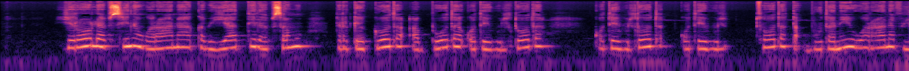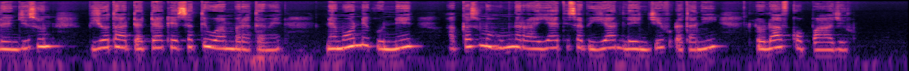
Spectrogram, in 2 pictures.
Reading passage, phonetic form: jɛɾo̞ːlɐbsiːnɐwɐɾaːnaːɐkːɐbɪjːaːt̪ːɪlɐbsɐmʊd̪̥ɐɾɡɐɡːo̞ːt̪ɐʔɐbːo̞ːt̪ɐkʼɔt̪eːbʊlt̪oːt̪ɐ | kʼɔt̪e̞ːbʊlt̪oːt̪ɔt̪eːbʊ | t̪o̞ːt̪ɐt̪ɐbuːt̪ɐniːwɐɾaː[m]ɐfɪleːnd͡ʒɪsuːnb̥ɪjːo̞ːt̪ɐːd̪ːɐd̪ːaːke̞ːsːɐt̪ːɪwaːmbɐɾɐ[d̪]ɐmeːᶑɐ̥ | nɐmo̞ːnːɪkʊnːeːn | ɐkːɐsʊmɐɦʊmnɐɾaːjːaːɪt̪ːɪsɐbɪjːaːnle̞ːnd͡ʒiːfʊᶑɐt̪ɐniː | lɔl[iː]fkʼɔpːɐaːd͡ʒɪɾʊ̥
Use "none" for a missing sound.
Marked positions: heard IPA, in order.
n, t̪, aː

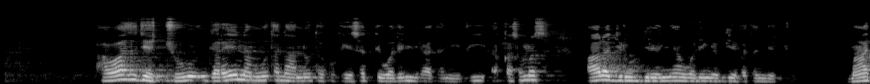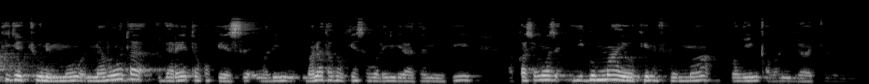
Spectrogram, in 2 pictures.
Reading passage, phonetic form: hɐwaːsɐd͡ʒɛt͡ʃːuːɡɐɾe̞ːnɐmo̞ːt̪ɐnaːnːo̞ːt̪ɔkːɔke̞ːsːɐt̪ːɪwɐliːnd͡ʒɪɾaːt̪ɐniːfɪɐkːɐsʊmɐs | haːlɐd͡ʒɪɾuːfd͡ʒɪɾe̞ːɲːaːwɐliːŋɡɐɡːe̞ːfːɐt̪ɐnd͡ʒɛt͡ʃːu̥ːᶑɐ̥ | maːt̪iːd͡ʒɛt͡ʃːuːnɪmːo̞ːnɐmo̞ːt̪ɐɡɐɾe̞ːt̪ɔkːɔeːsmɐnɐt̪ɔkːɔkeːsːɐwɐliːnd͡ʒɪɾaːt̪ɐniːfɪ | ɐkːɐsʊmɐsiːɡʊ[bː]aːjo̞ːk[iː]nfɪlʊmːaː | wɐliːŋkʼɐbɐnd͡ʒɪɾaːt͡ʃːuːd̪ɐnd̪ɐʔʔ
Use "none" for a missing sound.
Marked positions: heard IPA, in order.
mː, iː

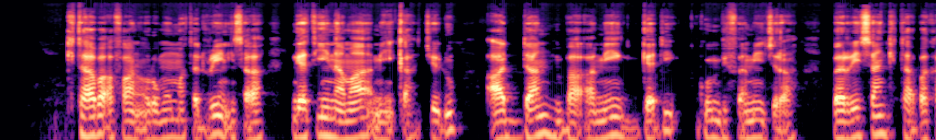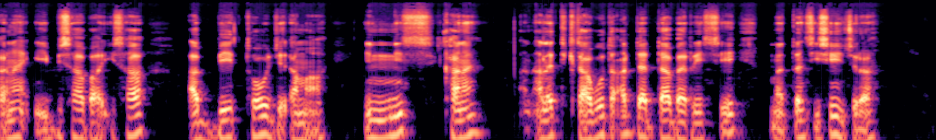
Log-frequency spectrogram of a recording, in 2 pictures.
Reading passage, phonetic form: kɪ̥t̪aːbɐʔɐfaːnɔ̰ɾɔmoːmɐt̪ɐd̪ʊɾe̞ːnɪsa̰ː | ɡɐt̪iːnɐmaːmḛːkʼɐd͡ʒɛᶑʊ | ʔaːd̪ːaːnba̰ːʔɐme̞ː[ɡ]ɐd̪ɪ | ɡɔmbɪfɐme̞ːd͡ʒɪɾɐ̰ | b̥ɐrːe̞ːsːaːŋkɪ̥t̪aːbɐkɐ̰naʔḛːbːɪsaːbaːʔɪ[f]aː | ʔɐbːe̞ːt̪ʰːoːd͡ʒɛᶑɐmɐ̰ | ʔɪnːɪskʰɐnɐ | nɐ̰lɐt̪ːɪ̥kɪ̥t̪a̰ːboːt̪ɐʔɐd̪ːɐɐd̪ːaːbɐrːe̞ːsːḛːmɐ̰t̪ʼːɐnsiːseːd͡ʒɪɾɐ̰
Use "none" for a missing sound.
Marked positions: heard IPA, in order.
ɡ, s

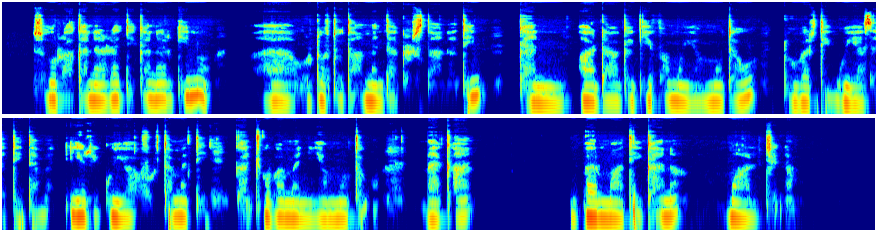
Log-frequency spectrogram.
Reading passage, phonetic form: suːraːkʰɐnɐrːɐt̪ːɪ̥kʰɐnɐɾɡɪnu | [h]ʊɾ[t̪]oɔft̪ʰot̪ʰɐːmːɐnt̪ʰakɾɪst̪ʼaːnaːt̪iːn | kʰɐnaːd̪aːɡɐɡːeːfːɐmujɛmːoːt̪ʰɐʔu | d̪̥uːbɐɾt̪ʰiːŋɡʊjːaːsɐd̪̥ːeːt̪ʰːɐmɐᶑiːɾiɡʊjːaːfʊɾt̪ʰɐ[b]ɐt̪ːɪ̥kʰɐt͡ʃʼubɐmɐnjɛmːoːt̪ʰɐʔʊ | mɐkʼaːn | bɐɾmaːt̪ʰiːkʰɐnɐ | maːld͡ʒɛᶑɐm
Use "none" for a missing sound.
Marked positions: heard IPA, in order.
h, d̪, m

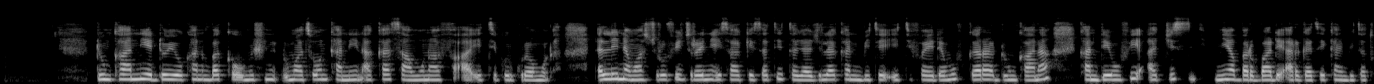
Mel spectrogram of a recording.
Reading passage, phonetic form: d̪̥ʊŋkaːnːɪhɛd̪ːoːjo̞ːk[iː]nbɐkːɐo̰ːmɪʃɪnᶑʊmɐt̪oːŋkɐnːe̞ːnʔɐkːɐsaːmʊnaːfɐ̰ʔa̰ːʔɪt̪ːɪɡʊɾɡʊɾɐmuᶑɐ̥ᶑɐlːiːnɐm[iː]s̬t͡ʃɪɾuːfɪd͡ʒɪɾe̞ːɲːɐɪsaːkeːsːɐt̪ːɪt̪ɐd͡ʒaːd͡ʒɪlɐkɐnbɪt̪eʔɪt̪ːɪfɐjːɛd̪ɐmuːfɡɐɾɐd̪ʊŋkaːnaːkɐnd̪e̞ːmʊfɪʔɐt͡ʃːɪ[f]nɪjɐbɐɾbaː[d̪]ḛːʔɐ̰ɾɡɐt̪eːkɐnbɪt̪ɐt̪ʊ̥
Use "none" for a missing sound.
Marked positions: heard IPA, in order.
aː, aː, s, d̪

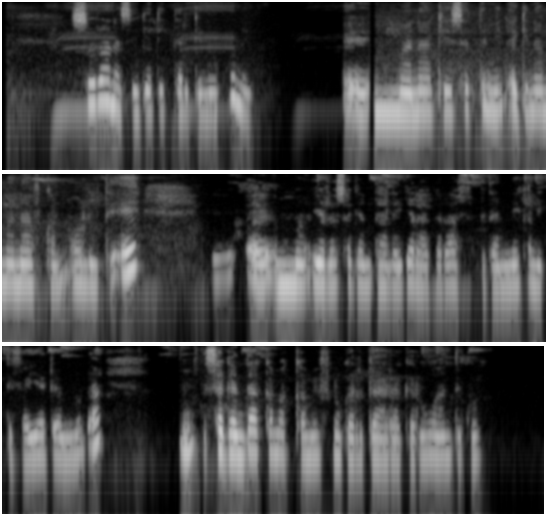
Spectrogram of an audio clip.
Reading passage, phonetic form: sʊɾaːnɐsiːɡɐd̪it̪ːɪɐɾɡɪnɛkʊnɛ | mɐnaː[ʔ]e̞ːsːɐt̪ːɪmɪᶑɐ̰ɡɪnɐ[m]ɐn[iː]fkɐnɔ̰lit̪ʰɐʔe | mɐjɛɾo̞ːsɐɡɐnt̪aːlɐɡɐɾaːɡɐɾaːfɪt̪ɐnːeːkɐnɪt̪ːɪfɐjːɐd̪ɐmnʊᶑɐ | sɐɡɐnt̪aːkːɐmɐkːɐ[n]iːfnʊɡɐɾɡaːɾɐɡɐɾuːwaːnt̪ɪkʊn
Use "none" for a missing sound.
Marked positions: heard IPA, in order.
k, m, aː, m

